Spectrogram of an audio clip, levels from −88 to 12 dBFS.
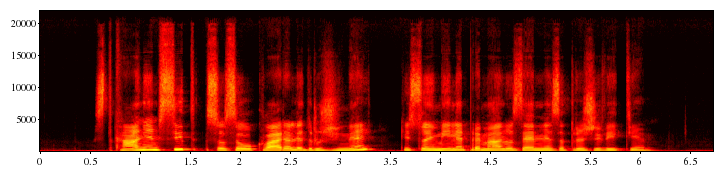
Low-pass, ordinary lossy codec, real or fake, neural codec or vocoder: none; none; fake; codec, 44.1 kHz, 2.6 kbps, SNAC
